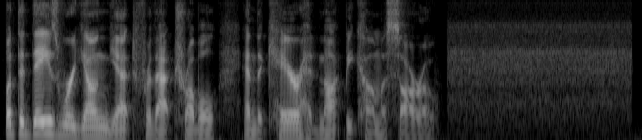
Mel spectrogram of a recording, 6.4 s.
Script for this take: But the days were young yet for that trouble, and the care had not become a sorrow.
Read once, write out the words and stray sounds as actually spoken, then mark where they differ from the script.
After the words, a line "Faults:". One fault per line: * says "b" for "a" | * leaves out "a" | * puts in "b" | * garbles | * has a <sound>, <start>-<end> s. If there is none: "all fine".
But the days were young yet for that trouble, and the care had not become a sorrow.
Faults:
all fine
